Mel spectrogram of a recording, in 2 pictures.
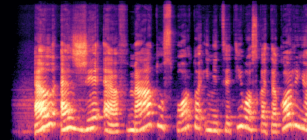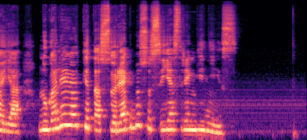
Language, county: Lithuanian, Panevėžys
